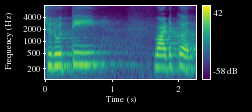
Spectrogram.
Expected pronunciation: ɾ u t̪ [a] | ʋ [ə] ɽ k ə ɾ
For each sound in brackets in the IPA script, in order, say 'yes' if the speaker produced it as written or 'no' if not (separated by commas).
no, no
